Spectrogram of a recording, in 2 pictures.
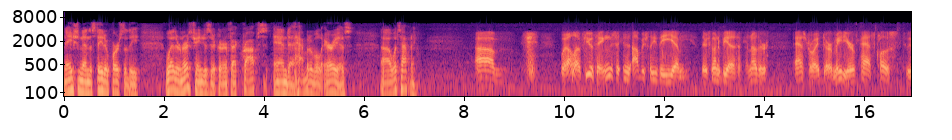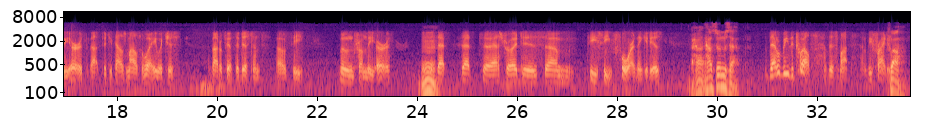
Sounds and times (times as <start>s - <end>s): Speech: 0.0s - 7.1s, 8.2s - 19.3s, 19.9s - 21.7s, 22.4s - 33.8s.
